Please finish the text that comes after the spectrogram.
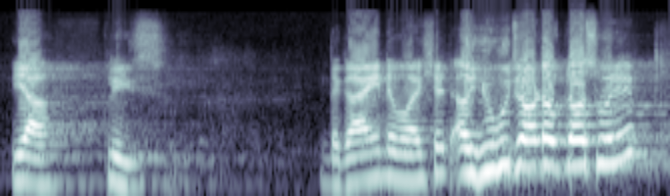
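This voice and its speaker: A man's voice: high voice, lively intonation, normal speed, big-room sound, a little hiss or hum. A young man co-hosting a student event, giving short plain instructions to the crowd. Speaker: event co-host. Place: large hall on stage.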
